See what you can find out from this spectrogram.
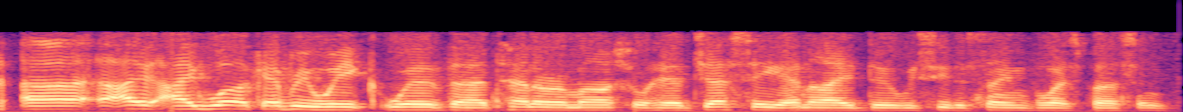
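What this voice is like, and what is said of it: London English accent. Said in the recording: “you're from London, and you have this great London accent”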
